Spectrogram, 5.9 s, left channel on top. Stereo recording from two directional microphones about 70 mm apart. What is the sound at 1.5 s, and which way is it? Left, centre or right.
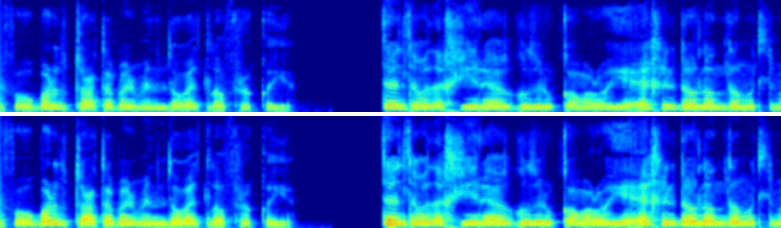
Speech, right.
